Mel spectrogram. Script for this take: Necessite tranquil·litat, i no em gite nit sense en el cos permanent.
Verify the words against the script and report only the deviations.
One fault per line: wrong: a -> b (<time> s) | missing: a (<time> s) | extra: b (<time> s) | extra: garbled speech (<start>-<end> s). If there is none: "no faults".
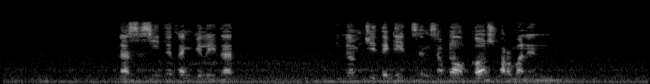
no faults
